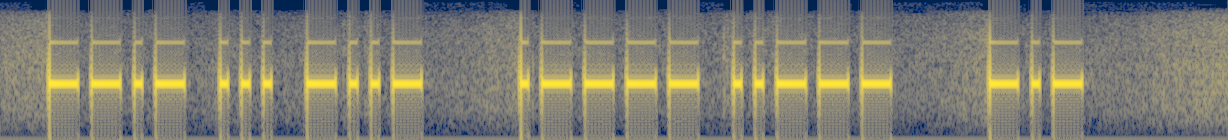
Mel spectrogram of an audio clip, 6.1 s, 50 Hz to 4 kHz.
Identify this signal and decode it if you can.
Morse code, heard as a keyed tone, about 22 wpm, 970 Hz. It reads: QSX 12 K
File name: blog / swl / 6-abril-2019-12695-USB-KPS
